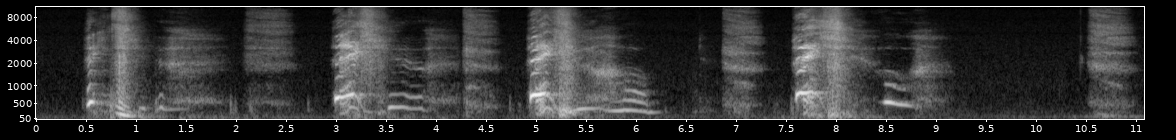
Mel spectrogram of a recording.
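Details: Repeated allergy sneezing despite taking antihistamines: four loud sneezes in a row, each with a sharp in-breath before the burst, in a quiet room.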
